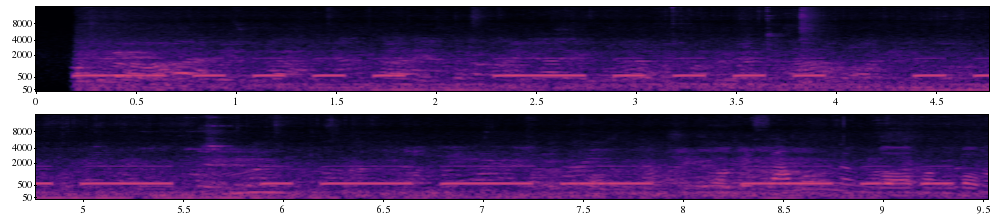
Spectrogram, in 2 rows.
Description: Morse code, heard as a keyed tone, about 8 wpm, 570 Hz, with the noise of a restaurant. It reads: 66UJD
